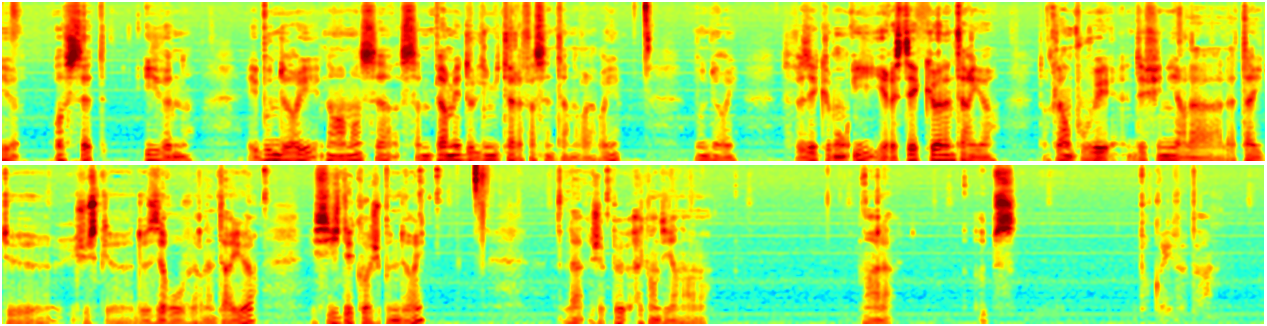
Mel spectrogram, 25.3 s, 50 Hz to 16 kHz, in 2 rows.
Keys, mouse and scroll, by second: 10.6 click, 17.1 click.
